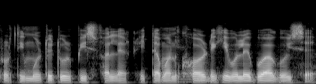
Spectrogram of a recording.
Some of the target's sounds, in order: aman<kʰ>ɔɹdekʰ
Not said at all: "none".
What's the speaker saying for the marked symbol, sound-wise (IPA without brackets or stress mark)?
kʰ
